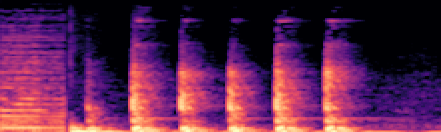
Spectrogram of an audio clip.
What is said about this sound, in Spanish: En el estudio, el maestro desgrana sobre el piano las notas de su nueva ópera, cuando de improviso interrumpe su labor al sentir unos leves golpes en la puerta.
